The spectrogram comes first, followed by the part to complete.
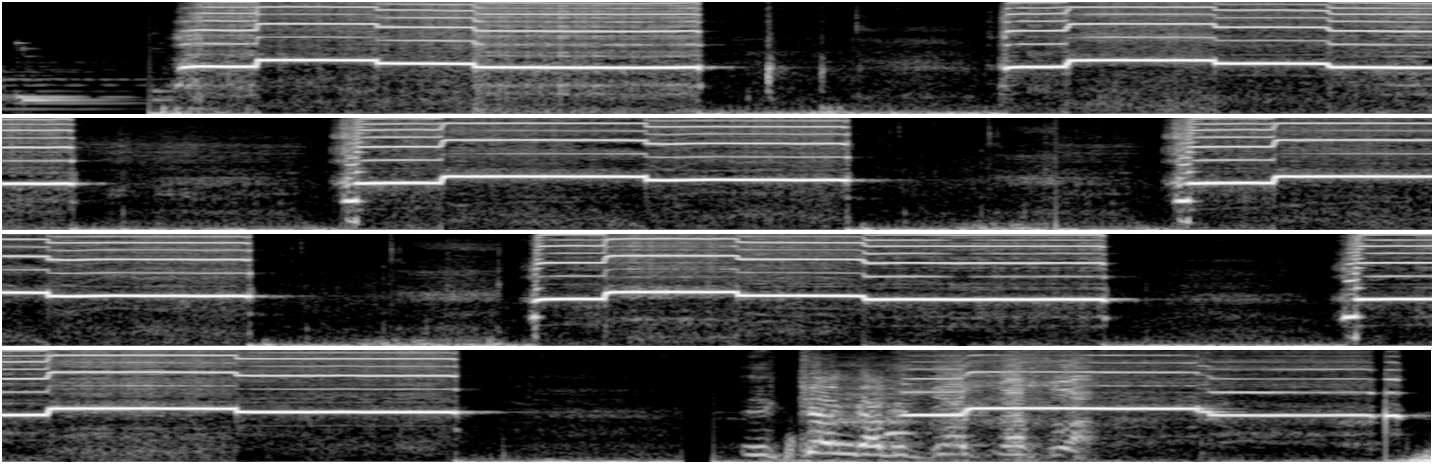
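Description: A small wooden flute played loudly, repeating the same short phrase six times, each about two seconds long with a short pause between. Each phrase starts on a note, steps up, then comes back down to the first note and holds it.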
